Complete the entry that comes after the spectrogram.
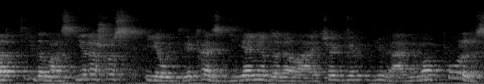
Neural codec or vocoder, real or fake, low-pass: none; real; 19.8 kHz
